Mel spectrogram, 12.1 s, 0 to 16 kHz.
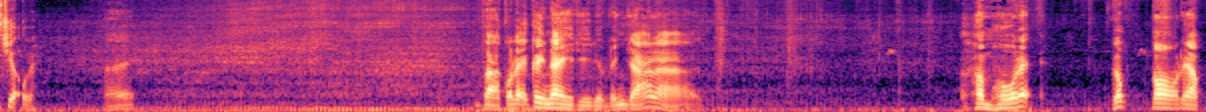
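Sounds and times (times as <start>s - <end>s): motorbike engine passing: 0.1s - 10.8s.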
